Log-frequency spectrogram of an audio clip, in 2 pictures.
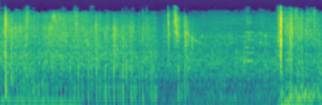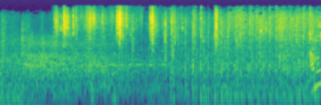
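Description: Rockets strike an enemy tank in a video game, bringing loud booming impacts and rattling gunfire over a dense, continuous battle din, with one sharp blast standing out midway.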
